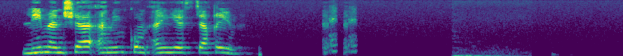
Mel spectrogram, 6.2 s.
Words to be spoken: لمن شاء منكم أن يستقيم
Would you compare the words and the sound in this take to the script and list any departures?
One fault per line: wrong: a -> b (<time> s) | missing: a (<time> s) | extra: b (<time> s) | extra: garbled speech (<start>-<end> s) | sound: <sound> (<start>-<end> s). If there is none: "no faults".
sound: laugh (3.2-3.6 s)
sound: thud (4.5-5.3 s)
